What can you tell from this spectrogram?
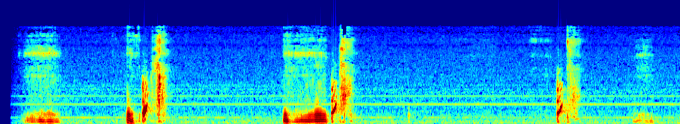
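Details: Snoring from a sleeping female beagle: soft snuffling snores and short nasal snorts, spaced irregularly, over a steady room hum.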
